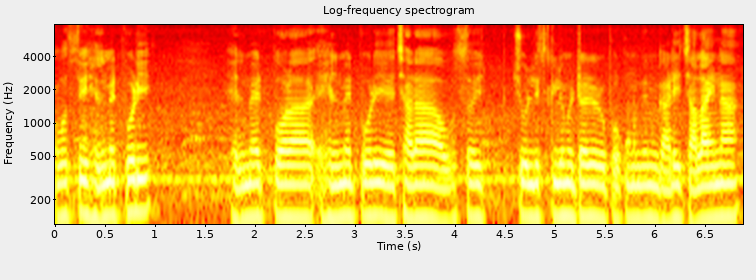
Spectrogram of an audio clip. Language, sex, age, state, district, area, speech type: Bengali, male, 18-30, West Bengal, Purba Bardhaman, urban, spontaneous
